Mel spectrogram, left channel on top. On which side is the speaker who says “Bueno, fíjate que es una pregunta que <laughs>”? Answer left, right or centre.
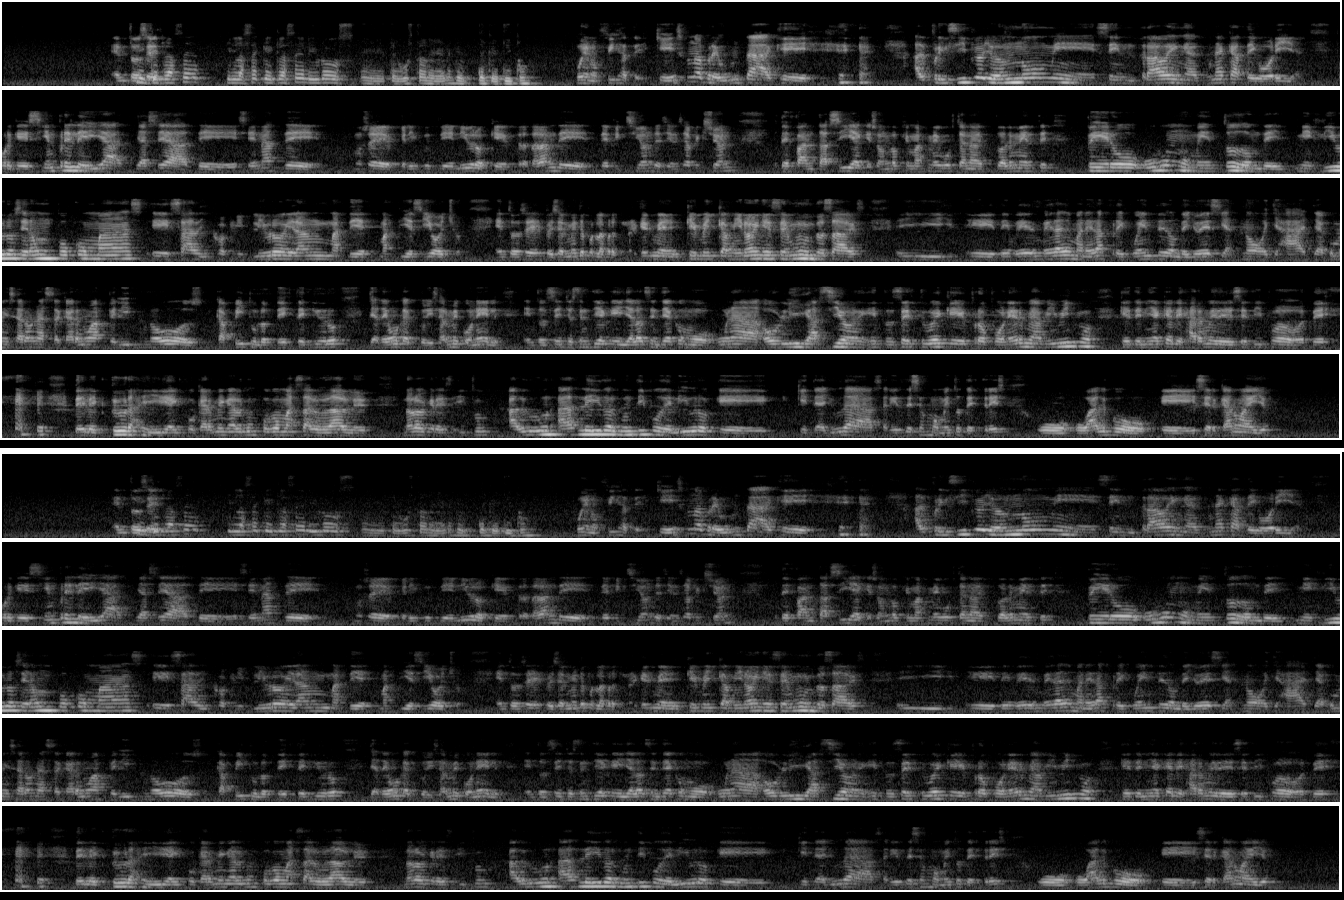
Left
